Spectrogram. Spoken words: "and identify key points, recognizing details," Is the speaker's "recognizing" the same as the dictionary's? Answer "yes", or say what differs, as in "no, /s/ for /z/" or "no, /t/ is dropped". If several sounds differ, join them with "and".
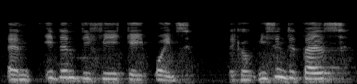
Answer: no, /l/ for /ɹ/ and /s/ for /z/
